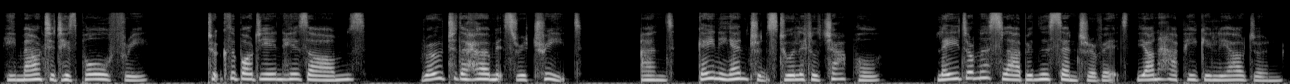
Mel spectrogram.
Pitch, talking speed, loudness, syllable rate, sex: 220 Hz, 160 wpm, -18 LUFS, 4.7 syllables/s, female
